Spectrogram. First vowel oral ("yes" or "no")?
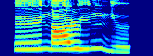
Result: yes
